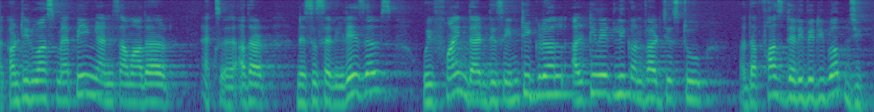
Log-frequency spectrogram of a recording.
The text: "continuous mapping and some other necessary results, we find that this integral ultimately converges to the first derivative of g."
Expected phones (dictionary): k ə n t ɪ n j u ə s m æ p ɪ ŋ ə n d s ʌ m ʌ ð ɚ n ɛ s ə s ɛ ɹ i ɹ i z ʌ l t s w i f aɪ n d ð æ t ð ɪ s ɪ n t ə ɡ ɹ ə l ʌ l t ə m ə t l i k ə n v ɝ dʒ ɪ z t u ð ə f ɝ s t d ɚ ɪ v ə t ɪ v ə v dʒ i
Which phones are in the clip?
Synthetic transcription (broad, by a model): k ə n t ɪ n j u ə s m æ p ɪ ŋ ə n d s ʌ m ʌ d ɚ n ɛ s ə s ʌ ɹ i ɹ i z ʌ l t s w i f aɪ n d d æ t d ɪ s ɪ n t ə ɡ ɹ ə l ʌ l t ə m ə t l i k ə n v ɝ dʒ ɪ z t u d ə f ɝ s t d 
